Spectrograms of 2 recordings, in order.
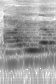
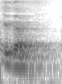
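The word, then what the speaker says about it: either: या अपने पास आ जाए आइदर, वैसे आइदर नाइदर नहीं बोलते, इसे बोलते हैं निदर, इसे बोलते हैं इधर, इधर निदर, बट हम इसको बोलते हैं नाइदर आइदर। तो सही प्रोनाउंसिएशन निदर है, इसका प्रोनाउंसिएशन इधर है।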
